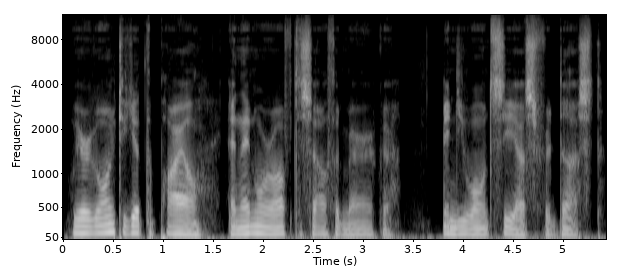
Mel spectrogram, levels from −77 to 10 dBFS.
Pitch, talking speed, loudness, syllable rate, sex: 90 Hz, 230 wpm, -16 LUFS, 5.5 syllables/s, male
